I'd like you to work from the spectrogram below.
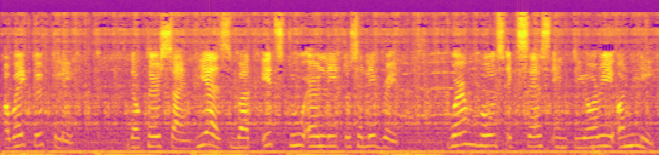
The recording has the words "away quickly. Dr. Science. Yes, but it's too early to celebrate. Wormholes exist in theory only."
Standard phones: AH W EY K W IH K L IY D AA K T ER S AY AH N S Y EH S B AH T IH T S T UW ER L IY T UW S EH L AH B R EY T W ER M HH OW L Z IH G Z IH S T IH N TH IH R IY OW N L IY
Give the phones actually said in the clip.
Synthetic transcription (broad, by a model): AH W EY K W IH K L IY D AA K T ER S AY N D Y EH S B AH T IH T S T UW ER L IY T UW S EH L AH B R EY T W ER M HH OW L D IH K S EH S IH N T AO R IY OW N L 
